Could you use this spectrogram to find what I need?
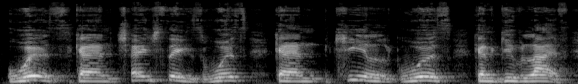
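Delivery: each word slowly weighted; slow emphatic words. Real, not acted. Preacher stresses power of words.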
